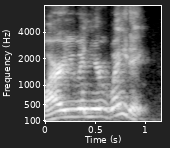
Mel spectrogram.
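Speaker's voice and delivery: mock, high-pitched, hollering yell. Retelling being scolded in the principal's office: imitating Mister Live yelling. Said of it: "he's yelling at me, like".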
